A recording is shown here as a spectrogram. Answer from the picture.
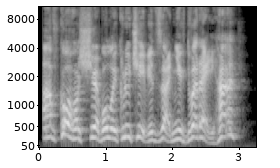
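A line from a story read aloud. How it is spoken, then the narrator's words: Barked. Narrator (Ukrainian): гаркнула куховарка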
